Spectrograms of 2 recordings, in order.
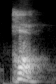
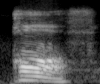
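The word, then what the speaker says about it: قاف: This is qa. It's very sharp. And the way that we pronounce this is that it comes from back here. Qa. Qa. Just above the back of the throat. Qaf.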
